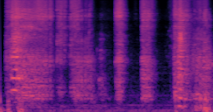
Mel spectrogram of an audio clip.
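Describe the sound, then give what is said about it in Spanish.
Several sharp mechanical clicks and whirring bursts from a camera shutter firing with a flash mounted on the camera's hot shoe, shooting to capture the space, spaced irregularly over a couple of seconds, loud with no one speaking. “Subo un momentito y monto el flash en la zapata de la cámara y disparo para captar el espacio, aunque se ha reducido ya.”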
